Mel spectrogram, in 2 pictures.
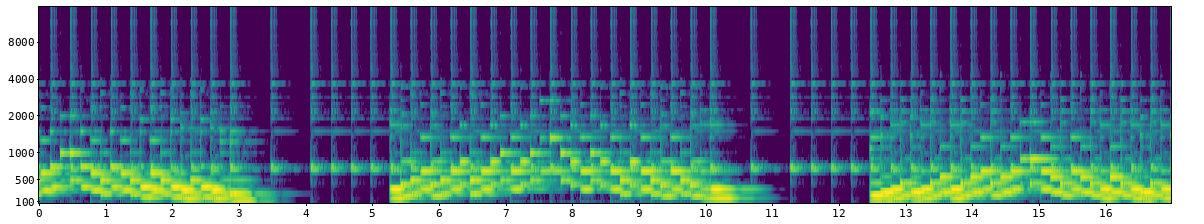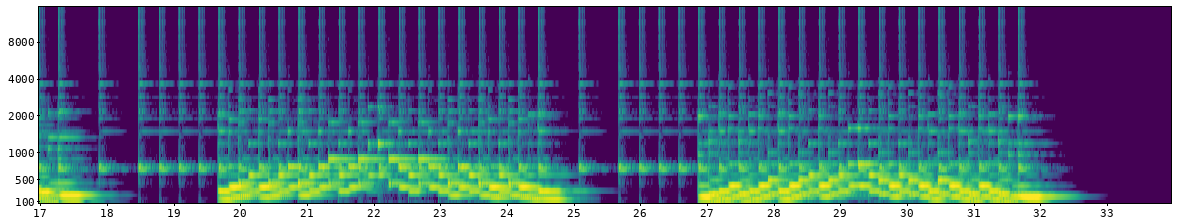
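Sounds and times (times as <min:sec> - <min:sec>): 
arpeggio inversions: 0:00.0 - 0:03.5, 0:05.3 - 0:10.7, 0:12.5 - 0:17.8, 0:19.7 - 0:25.0, 0:26.9 - 0:32.2.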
